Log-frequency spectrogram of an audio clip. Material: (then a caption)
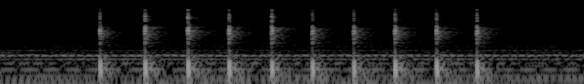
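Leather. A metal beveler, held down by the fingertips on a tan carved vegetable-tanned leather strip resting on a stone slab, is tapped with ten quick, evenly spaced strikes. Each tap is a short, dry click with a bright, high edge over a low knock, dying away almost instantly above a faint steady hum.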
